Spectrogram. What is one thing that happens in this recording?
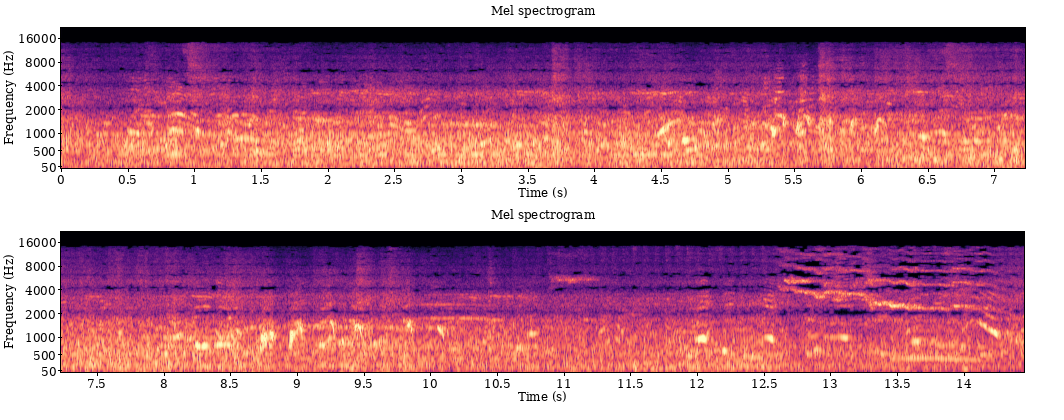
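A swinging ship ride whooshes back and forth.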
